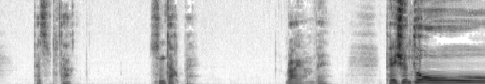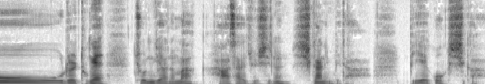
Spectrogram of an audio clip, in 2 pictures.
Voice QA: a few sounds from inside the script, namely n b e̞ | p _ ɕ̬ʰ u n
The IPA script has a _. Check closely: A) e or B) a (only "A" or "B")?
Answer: A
